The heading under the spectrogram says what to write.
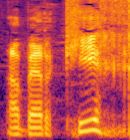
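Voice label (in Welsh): "Aber-cuch", Welsh; Ynganu Aber-cuch; Anheddiad; Enwau Lleoedd Safonol Cymru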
